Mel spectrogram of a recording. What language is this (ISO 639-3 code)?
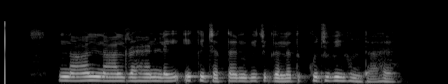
pan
